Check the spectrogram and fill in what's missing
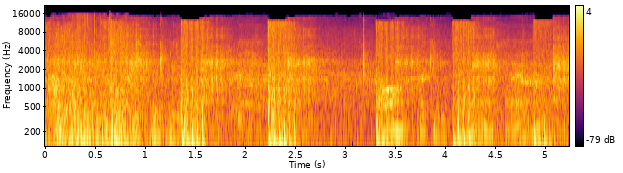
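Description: Fortnite gunfire: rapid automatic bursts crackling in several loud volleys separated by short gaps, close up, with faint voices and game sounds between.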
